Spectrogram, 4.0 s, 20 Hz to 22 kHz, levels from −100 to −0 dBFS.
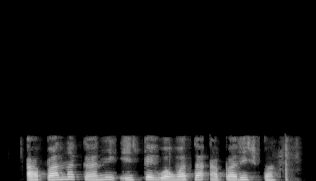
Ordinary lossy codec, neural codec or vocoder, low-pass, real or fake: AAC, 32 kbps; vocoder, 22.05 kHz, 80 mel bands, WaveNeXt; 5.4 kHz; fake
